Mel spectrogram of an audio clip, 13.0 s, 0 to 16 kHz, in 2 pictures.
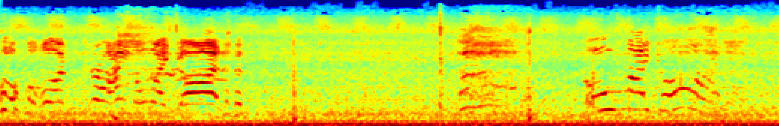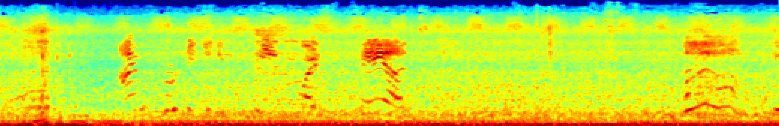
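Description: Porsche 911 Targa 4 GTS's twin-turbo flat-six engine idling with a steady low rumble, with excited, wordless voices over it.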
